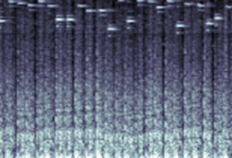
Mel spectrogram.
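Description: A burst of gunfire in a video game: rapid, continuous automatic shots blur into a dense, loud rattle, with brief gaps breaking the stream a few times.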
